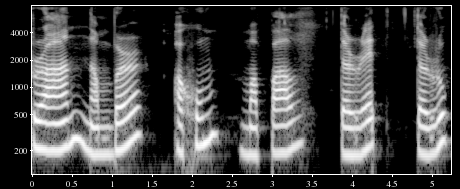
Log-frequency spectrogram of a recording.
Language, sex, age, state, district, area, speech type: Manipuri, female, 18-30, Manipur, Kangpokpi, urban, read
